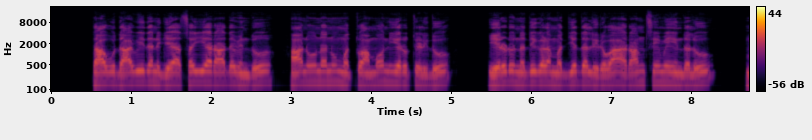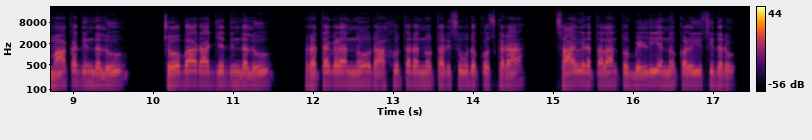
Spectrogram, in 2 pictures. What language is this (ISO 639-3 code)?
kan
